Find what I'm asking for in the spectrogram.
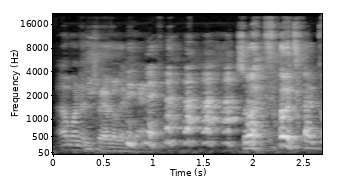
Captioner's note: laughs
